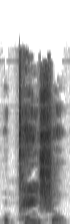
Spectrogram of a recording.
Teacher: O primeiro T é o T aspirado, o segundo é aquele som do ch, é como o nosso X ou CH do português. Então ele não tem um som de T, embora seja o T, é o som do ch, potential.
